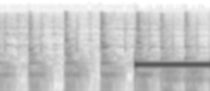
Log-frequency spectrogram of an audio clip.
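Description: Telephone tones on an unanswered call placed to a reporter at a football match: a few evenly spaced pulsing tones about a third of a second apart, then a steady continuous tone that holds to the end.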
